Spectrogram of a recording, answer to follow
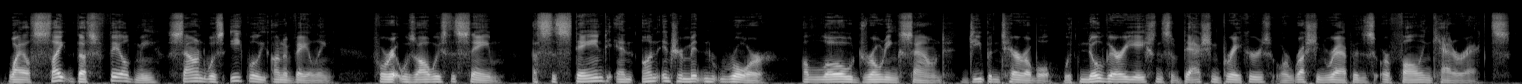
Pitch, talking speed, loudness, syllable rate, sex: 110 Hz, 150 wpm, -20 LUFS, 4.7 syllables/s, male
